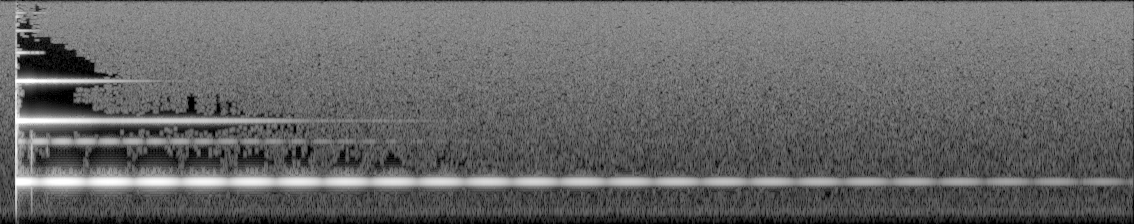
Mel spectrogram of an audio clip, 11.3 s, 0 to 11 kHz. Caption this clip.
7 chakra “5 bowl tap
